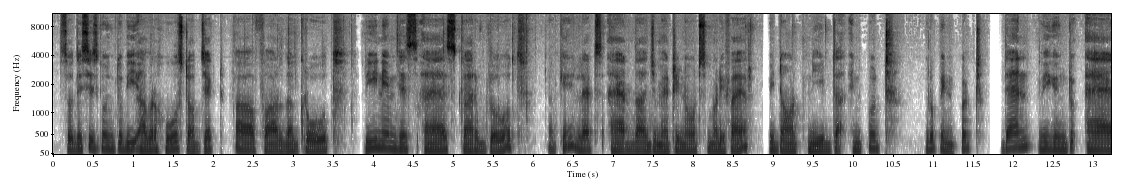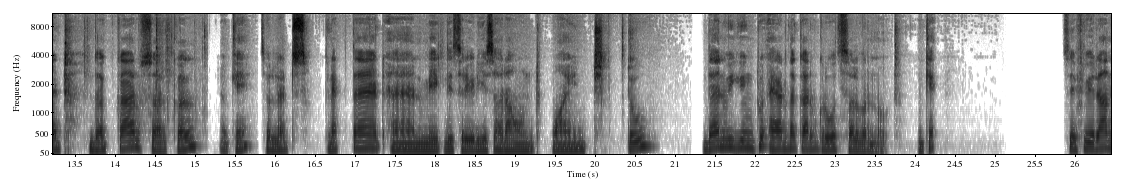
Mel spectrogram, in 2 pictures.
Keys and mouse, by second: 0.5 F2, 3.7 BackSpace, 6.7 click, 7.4 middle click, 8.8 x, 9.1 middle click, 9.7-10.4 middle drag, 11.8 middle click, 12.2 shift+a, 15.7 middle click, 16.2 click, 17.1-20.2 drag, 21.1 x, 21.1 shift+a, 25.5 middle click, 25.6 shift+Left, 25.6 space, 25.9 space.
